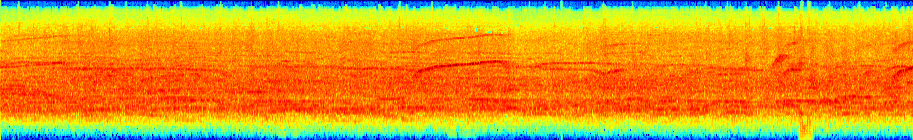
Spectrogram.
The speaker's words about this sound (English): Crowd goes wild.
